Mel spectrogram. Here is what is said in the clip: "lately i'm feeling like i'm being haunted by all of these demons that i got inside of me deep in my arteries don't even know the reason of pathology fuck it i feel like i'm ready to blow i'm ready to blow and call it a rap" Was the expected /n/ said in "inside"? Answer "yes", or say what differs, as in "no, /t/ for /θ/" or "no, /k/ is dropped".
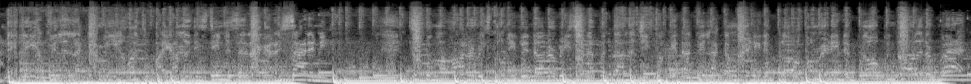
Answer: no, /n/ is dropped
